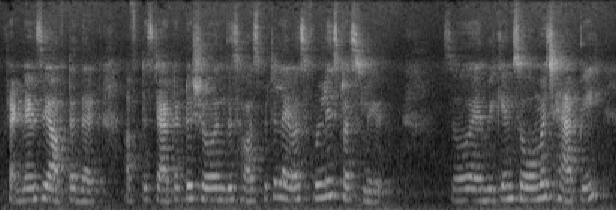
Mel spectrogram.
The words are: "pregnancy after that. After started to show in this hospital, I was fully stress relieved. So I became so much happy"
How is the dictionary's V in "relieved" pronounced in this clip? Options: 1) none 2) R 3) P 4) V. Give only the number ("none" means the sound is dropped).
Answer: 1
